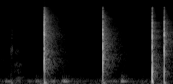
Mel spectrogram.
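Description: Sharp hand claps ring out in a syncopated pattern in a rock song: single claps, then a quick double, loud over a faint low rhythmic backing from a band.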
